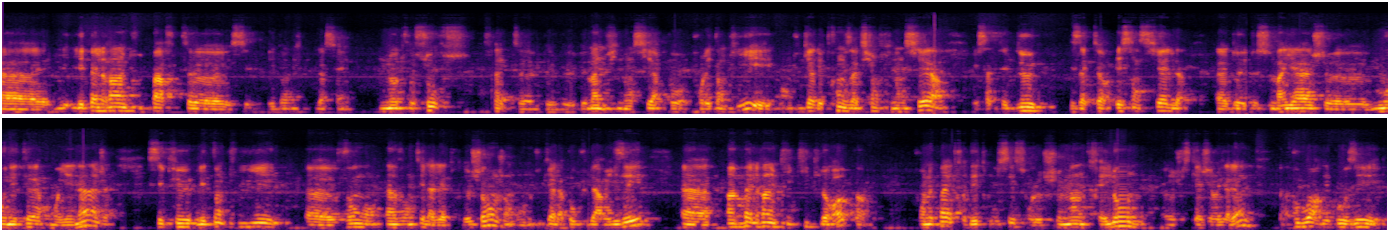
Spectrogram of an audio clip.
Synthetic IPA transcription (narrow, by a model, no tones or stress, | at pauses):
ølelepɛlʁɛ̃kʲʰipaʁt̪øsɛed̪ɔ̃klasɛ | ynot̪χəsuʁsɑ̃fɛt̪ød̪əd̪əd̪əmanfinɑ̃sjɛʁpuʁpuʁlet̪ɑ̃plijeːɑ̃t̪ukad̪ət̪χɑ̃zaksjɔ̃finɑ̃sjɛʁ | esafɛd̪ød̪ezak̚t̪œʁesɑ̃sjɛl | ød̪əd̪əsəmajaʒømɔnet̪ɛʁomwajɛnaʒ | sɛkʰəlet̪ɑ̃plijeøvɔ̃ɛ̃vɑ̃t̪elalɛt̪χəd̪əʃɑ̃ʒɑ̃ɑ̃t̪ukalapɔpylaʁize | øɛ̃pɛlʁɛ̃kʲikʲit̪løʁɔp | puʁnəpaɛt̪χəd̪et̪χusesyʁləʃəmɛ̃t̪χɛlɔ̃ʒyskaʒeʁyzalɛm | vapuvwaʁd̪epoze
